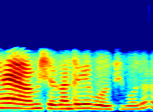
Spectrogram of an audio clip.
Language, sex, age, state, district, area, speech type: Bengali, female, 18-30, West Bengal, Hooghly, urban, conversation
